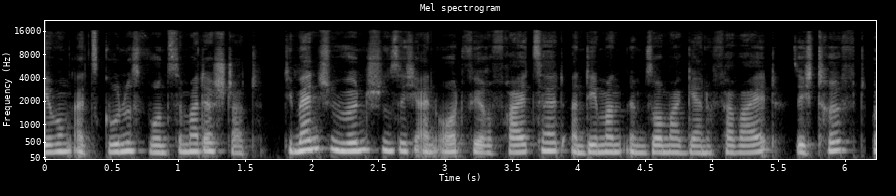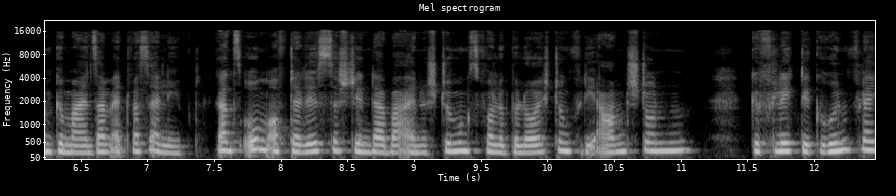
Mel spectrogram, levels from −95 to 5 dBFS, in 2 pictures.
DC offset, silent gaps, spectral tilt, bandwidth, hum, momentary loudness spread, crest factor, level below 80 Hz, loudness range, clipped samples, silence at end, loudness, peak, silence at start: under 0.1%; none; -6 dB/octave; 17 kHz; none; 8 LU; 16 dB; -64 dBFS; 3 LU; under 0.1%; 0 s; -28 LUFS; -12 dBFS; 0 s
